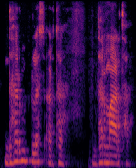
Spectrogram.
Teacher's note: जैसे में धर्म प्लस अर्थ धर्मार्थ इसमें क्या हुआ है कि अ है इसका जो धर्म में अ छुपा हुआ है उसका अ है अर्थ में भी अ है आ हो गया है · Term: दीर्घ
